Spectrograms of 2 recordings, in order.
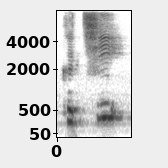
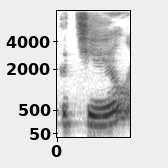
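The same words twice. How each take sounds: First: "kecil" clipped to kechi, final l dropped; informal pronunciation. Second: "kecil" as kechel, final l sounded; full pronunciation. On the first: Teacher shows how the word is spoken, informal "kecil" without l. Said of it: "we say kecil-kecil je". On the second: Teacher gives the source word, "kecil" pronounced kechel. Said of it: "the proper word is kecil". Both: Shown as a demonstration.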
